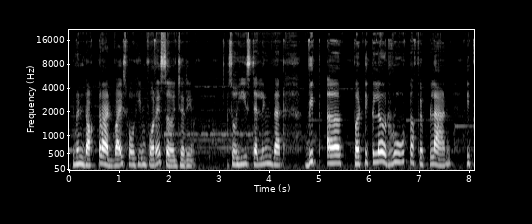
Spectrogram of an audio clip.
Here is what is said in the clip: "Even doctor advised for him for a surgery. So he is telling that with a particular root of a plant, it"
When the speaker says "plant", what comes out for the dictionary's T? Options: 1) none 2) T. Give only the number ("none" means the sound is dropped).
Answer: 1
